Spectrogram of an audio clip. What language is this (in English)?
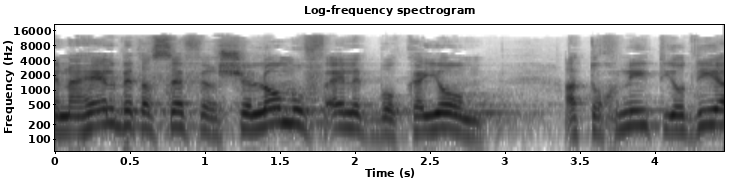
Hebrew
